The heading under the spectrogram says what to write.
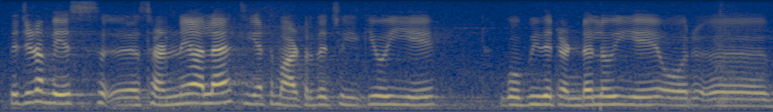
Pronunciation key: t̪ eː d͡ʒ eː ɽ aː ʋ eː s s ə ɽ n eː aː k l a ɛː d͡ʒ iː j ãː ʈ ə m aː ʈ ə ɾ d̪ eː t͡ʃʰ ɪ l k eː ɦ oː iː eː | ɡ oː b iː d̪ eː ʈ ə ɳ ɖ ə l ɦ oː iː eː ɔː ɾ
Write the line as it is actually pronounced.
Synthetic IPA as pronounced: t̪ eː d͡ʒ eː ɽ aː ʋ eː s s ə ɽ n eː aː l a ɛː d͡ʒ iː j ãː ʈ ə m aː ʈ ə ɾ d̪ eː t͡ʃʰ ɪ l k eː ɦ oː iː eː | ɡ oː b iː d̪ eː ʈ ə ɳ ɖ ə l ɦ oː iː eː ɔː ɾ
